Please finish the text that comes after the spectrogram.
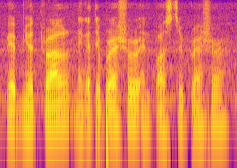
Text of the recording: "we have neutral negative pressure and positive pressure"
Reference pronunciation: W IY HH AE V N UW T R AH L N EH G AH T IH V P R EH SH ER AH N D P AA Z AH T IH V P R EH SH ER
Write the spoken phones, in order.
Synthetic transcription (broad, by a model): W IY HH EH B N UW T R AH L N EH G AH T IH V P R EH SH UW AH N D P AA S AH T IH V P R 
